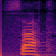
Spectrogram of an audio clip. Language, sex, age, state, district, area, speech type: Kashmiri, male, 18-30, Jammu and Kashmir, Pulwama, rural, read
